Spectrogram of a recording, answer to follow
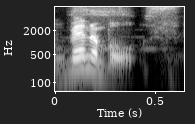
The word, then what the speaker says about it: Venables: he's replacing brian kelly oklahoma hired clemson d.c brent venables they say his name venables as head coach to replace lincoln riley miami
